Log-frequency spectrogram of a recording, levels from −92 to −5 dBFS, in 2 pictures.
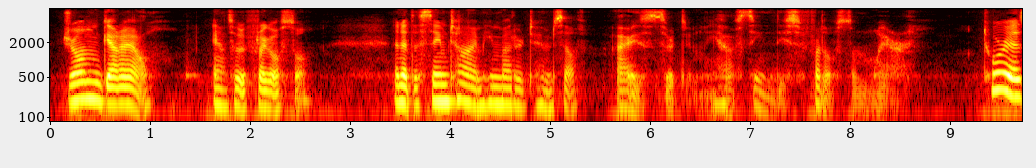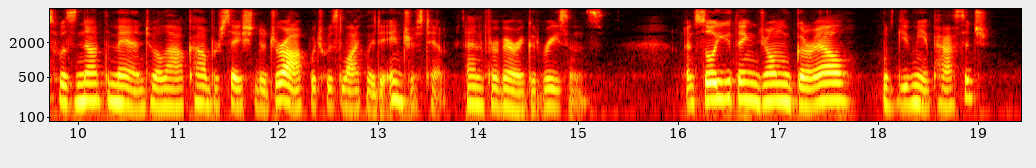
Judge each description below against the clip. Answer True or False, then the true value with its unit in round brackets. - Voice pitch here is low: False (170 Hz)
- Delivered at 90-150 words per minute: False (165 wpm)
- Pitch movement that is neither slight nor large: True (3.3 semitones)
